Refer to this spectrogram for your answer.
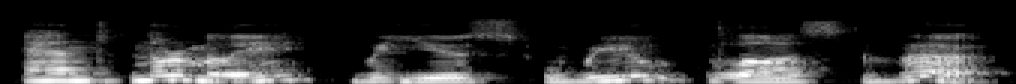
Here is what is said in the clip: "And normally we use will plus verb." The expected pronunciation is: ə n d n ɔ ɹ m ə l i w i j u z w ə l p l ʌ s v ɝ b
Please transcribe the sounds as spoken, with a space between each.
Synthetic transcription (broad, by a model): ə n n ɔ ɹ m ə l i w i j u z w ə l b l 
